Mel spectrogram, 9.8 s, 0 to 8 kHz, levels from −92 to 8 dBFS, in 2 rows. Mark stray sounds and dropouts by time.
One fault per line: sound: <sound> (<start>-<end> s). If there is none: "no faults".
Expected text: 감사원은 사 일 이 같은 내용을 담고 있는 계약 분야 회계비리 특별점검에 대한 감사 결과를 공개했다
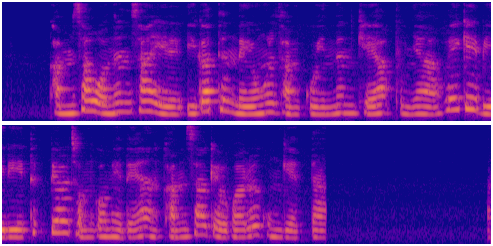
no faults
